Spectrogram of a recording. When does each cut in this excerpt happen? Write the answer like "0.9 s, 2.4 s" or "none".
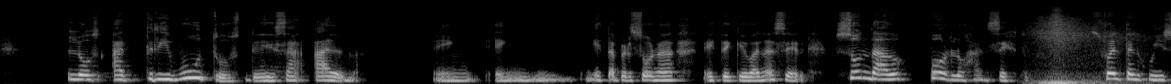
10.8 s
